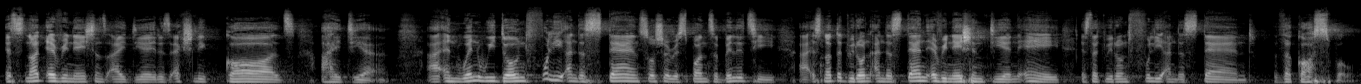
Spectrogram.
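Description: Bright-voiced young man preaching a sermon. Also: mid-range voice, brisk. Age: 20s. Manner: earnest preaching with repeated phrases and fillers. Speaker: pastor. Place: church.

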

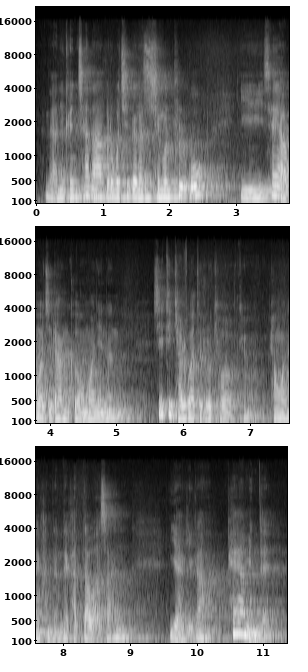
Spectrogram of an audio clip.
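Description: A man's voice: medium pitch, mellow. A man preaching a sermon as pastor, telling a story and acting out the quoted lines of its people. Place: church sanctuary. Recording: echoey church hall.

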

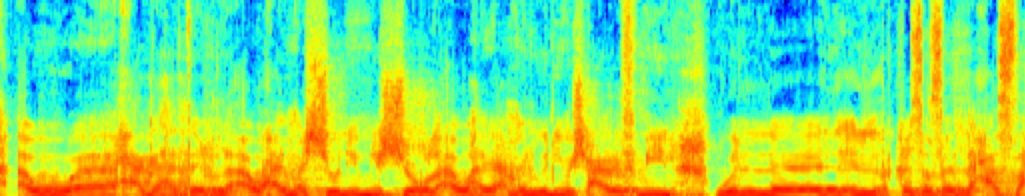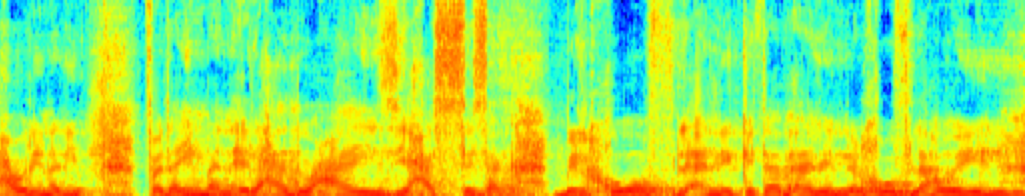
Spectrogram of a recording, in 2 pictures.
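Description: A man with an Egyptian Arabic accent preaching a sermon as pastor, animated and acting out the voices of fearful people. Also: on the high side. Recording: echoey hall.

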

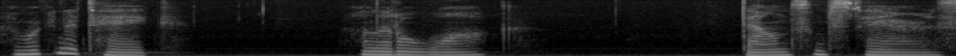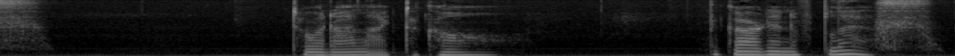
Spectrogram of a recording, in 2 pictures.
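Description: A guided relaxation hypnotist leads a meditation and hypnosis induction in a low, very mellow voice with fairly even intonation. Her soft, breathy murmur is soothing and at times thins nearly to a whisper, with long, gentle pauses between phrases.

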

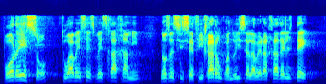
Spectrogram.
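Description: Man, Mexican accent, rabbi teaching a class, emphatic, quizzes listeners, fairly high voice, dull lo-fi sound. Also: moderate pace, fairly bright tone. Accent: Mexican Spanish. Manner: emphatic, questions his listeners directly.

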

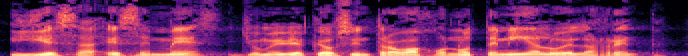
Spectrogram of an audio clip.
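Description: Gravelly, lively male preacher. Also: medium pitch, fast. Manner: animated, addresses listeners as brother. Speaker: preacher giving testimony. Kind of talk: sermon testimony. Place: church.

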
